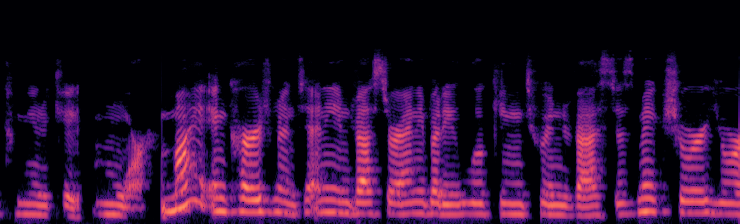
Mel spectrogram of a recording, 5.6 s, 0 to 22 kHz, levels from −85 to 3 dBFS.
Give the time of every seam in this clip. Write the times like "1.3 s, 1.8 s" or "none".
1.2 s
